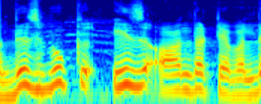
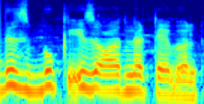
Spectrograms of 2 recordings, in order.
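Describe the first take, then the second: First: Slow example reading. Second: Said in the usual way. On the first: Shown as a demonstration. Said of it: "example लेते हैं". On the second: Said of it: "कह रहा है".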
